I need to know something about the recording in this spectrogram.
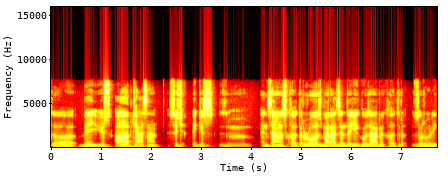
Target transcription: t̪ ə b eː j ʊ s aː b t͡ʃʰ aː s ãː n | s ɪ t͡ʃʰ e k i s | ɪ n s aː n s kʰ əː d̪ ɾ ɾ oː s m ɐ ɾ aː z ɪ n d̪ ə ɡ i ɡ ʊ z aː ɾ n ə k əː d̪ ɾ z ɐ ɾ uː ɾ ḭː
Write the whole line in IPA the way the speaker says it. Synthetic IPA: t̪ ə b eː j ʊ s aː b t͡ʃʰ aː s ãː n | s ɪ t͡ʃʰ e k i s | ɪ n s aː n s kʰ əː t̪ ɾ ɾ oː z m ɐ ɾ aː z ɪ n d̪ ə ɡ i ɡ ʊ z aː ɾ n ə kʰ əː t̪ ɾ z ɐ ɾ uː ɾ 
